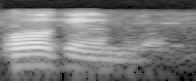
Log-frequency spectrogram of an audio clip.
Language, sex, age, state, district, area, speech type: Tamil, male, 18-30, Tamil Nadu, Ranipet, urban, conversation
